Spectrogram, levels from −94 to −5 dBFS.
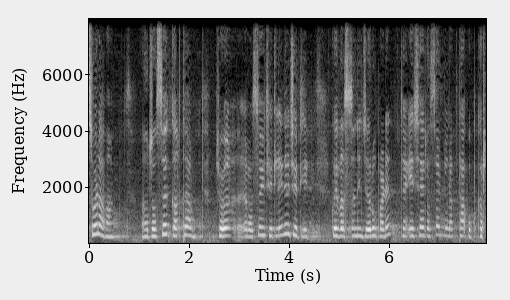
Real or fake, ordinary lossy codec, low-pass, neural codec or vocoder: fake; none; none; codec, 16 kHz, 0.8 kbps, ZipCodec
